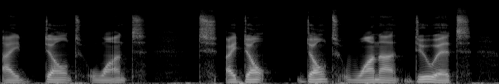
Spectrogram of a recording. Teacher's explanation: some American accents omit the T at the end of some words · Term: elision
